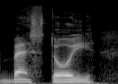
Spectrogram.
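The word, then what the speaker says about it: bestoj: Oi rhymes with toy, so we have bestoi, catoi, and so on.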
